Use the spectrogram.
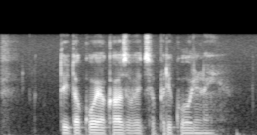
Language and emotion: Russian, neutral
